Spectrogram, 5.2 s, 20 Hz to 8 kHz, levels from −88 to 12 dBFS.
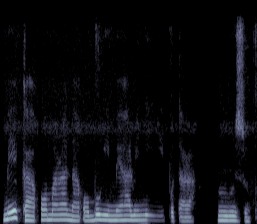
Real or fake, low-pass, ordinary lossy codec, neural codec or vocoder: real; 7.2 kHz; none; none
